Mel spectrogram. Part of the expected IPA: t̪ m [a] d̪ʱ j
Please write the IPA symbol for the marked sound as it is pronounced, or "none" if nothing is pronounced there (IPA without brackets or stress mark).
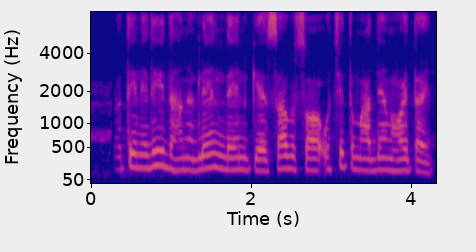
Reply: a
